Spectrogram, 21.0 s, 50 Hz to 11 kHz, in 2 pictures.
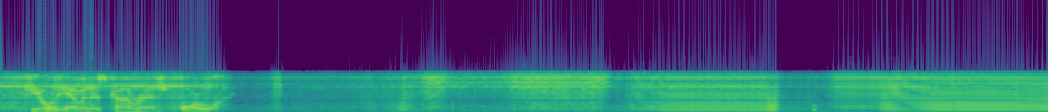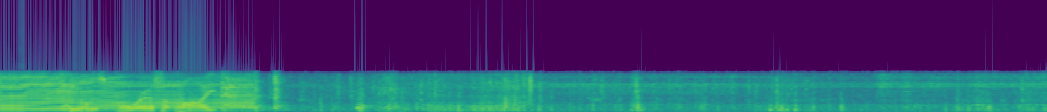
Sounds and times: Radio: 0:00.0 - 0:13.2, 0:15.8 - 0:20.9
Speech: 0:00.3 - 0:02.4, 0:11.2 - 0:12.7.

